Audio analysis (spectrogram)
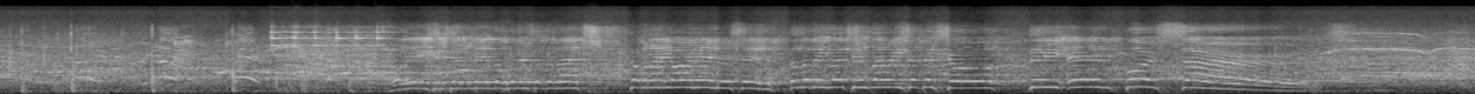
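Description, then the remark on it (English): A large wrestling crowd at ringside lets out loud, sustained oohs and aahs in reaction to a spine buster in the ring, swelling and wavering in pitch and ending with a long descending groan, after a few dull thuds at the start. “Ooh, and ahs come from the crowd here.”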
